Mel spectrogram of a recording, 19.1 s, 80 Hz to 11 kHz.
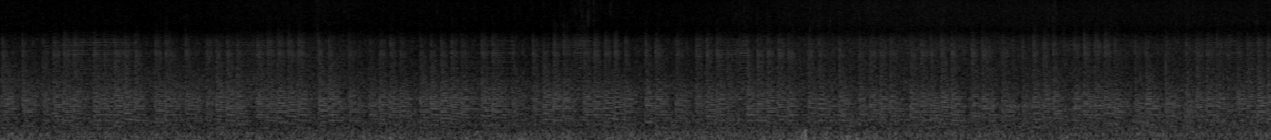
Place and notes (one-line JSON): {"title": "Washington Park, South Doctor Martin Luther King Junior Drive, Chicago, IL, USA - In Washington Park with Sequencer", "date": "2012-11-05 02:30:00", "description": "Recorded with in ear binaural microphones Washington park while using sequencer app for smart phone", "latitude": "41.79", "longitude": "-87.61", "altitude": "185", "timezone": "America/Chicago"}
